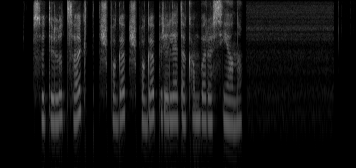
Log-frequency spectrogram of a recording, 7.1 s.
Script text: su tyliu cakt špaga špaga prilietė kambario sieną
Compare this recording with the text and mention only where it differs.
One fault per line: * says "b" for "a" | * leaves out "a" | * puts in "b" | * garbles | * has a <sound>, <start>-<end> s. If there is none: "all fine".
all fine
